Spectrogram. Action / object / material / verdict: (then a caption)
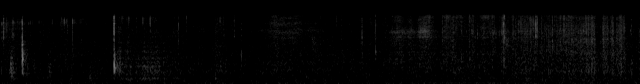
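tap / corrugated cardboard box / cardboard / none. A large corrugated cardboard box is closed over packing peanuts while long dark nails tap on its folded cardboard flaps. Soft, bright crackling and rustling runs throughout, broken by sharp, quick clicks from the nails.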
